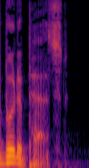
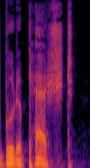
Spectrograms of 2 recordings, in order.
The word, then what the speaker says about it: Budapest: Now, it's written Budapest. It's actually pronounced Budapest. Budapest, Hungary.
